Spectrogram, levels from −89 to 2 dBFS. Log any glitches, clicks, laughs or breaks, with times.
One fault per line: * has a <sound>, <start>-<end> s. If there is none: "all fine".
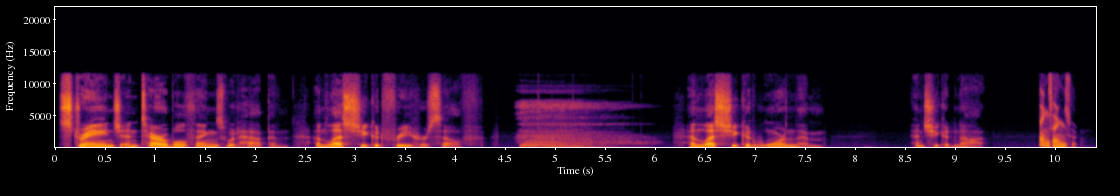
* has a sigh, 4.6-6.1 s
* has a chirp, 9.9-10.2 s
